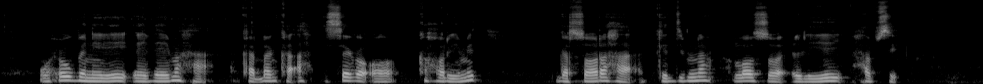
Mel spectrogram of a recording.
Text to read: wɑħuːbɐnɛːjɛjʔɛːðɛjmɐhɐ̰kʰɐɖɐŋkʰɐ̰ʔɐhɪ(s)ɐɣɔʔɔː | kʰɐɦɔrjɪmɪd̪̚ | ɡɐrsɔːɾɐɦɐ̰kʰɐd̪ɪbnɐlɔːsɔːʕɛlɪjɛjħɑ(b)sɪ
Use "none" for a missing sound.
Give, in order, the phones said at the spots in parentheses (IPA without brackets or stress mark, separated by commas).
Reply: s, b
